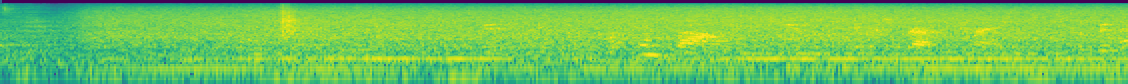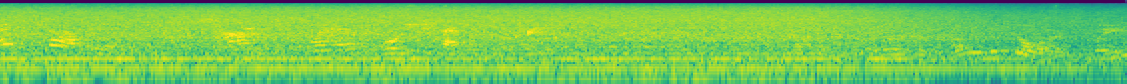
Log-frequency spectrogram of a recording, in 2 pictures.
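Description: A stopped subway train hums.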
